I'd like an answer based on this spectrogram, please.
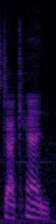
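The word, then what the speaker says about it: Daken: actually his uh his evil son uh uh dakin dakhen i actually asked marjorie liu how do i pronounce his name it's da ken so if you want to know how to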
